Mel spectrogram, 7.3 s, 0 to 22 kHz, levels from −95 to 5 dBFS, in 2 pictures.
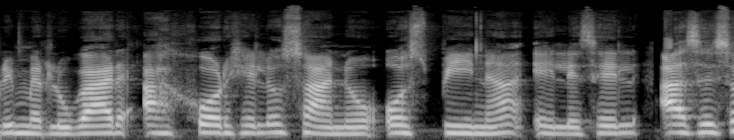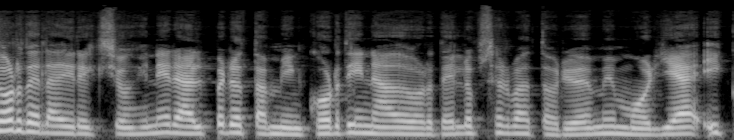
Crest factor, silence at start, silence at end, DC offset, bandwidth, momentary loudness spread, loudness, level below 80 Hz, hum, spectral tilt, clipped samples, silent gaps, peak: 16 dB; 0 s; 0.05 s; under 0.1%; 17.5 kHz; 6 LU; -18 LUFS; -60 dBFS; none; -4.5 dB/octave; under 0.1%; none; -2 dBFS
